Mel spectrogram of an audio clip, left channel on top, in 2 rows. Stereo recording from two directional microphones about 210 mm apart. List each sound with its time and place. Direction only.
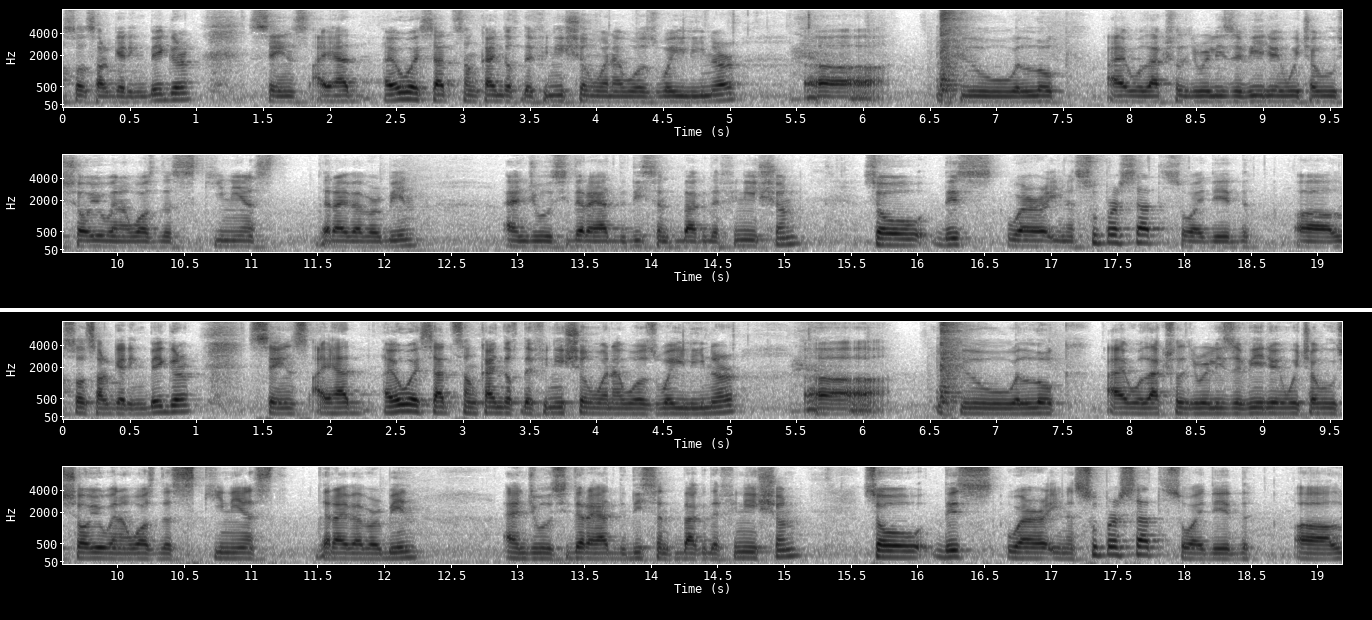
0.1 s speech: 30° right (ahead or behind)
